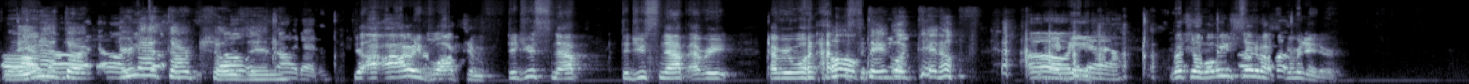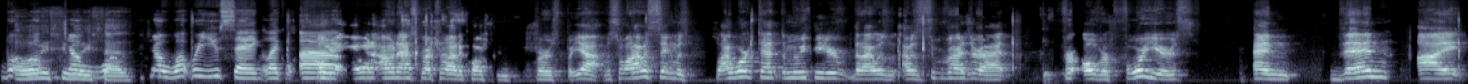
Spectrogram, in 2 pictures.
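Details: Male podcast guest who stutters and practices by reading comic books out loud to improve his stuttering and speech; stuttering.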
